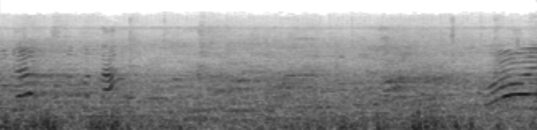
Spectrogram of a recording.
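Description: Many children's voices chattering together at once, with a few short high-pitched shouts in the first second. Near the end one child's call rises in pitch and is held.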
